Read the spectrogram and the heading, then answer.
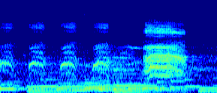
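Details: Carrion crow at the foot of the Pyrenees, Spain, in spring, gives four short, harsh caws about half a second apart, then a longer, louder one, over soft background music.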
